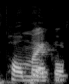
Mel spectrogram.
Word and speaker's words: Paul Michael: pavilion of really upscale, I always say his name wrong, Paul Michael. I always get that and the shampoo mixed up. I think Paul Mitchell is the shampoo. This is Paul Michael.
